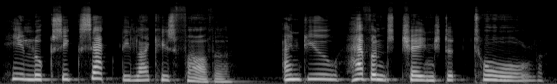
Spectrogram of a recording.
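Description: A flirtatious woman of storybook fiction , acted out by a man, speaks in a high, swooping voice. She is theatrical and coy, drawing out her words to win pity. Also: animated, unhurried, no room sound. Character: flirtatious, self-pitying adventuress Becky, a grown woman.

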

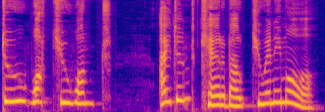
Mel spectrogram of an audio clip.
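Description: A bossy cold rich mom in a storybook, super high voice, really emphatic. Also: wildly swooping pitch, slow pace, a little mellow, no echo, studio quality, heavily acted. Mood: cold, dismissive. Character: cold, domineering noble mother.

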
